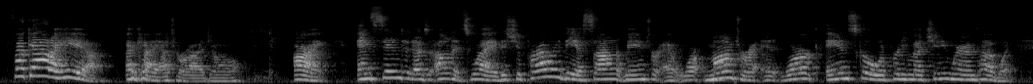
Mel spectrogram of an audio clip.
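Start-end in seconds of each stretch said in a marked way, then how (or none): 0.2-1.0 loud put-on New Jersey accent. Reading a mantra aloud, trying to say it in a New Jersey accent. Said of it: "Say it in a New Jersey accent".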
